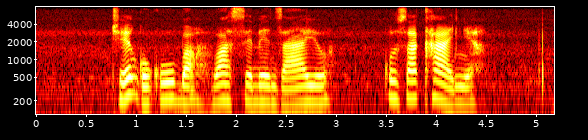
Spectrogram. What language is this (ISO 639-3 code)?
xho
